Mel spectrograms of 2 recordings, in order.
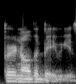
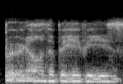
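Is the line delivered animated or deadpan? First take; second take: deadpan; animated. First: It is said flatly with no expression. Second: It is said in a wild, exaggerated way. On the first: The person might actually mean it. "with a completely straight face" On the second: The person is just joking from too many games. "I want to quote Tiny Tina"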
